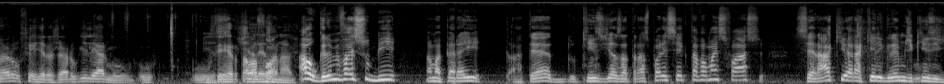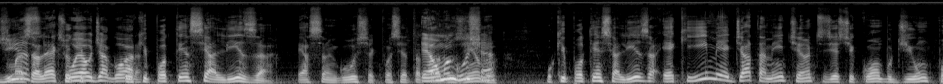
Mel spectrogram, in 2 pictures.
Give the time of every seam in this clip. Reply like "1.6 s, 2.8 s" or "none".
3.0 s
